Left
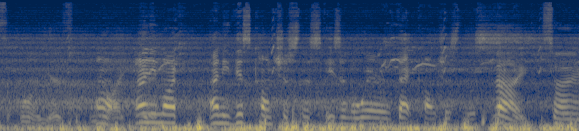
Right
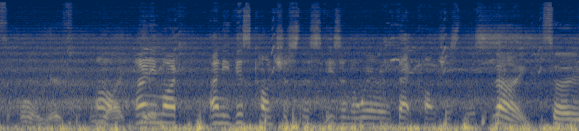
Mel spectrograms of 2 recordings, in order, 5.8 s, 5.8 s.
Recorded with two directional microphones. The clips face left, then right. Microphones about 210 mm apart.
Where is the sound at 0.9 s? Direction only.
10° left (ahead or behind).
